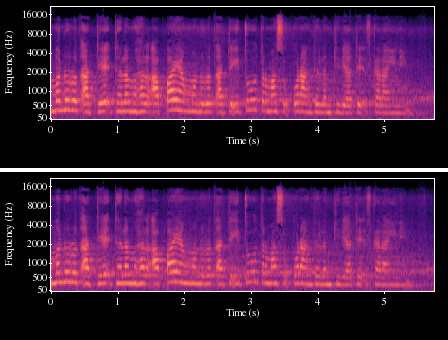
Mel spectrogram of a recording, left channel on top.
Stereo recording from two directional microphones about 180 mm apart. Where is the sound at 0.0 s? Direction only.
25° left (ahead or behind).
